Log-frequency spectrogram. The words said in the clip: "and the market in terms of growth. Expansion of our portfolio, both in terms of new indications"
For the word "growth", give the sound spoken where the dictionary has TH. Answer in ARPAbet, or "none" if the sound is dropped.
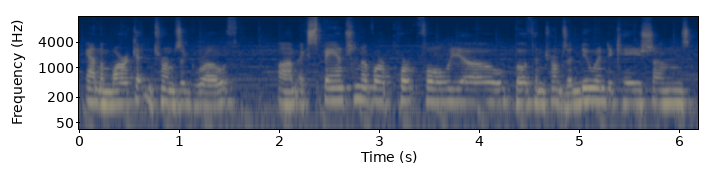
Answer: TH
